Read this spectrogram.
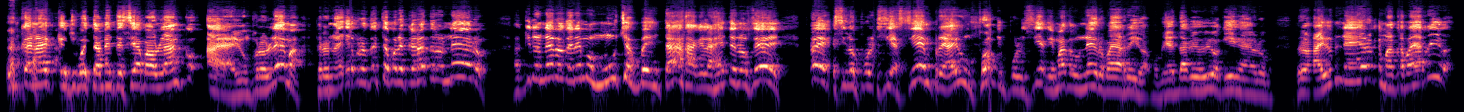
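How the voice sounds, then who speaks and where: A man's voice: high voice, lively intonation, fast talker, hardly any pauses, sharp tone. A man riffing in a joking, rambling monologue on a talk show, repeating words and restarting his sentences.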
